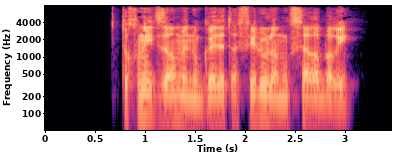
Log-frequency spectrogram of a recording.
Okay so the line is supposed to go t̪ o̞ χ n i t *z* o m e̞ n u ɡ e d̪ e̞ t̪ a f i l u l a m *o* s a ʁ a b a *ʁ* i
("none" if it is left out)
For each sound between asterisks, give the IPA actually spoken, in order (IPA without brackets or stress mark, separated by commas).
z, u, ʁ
